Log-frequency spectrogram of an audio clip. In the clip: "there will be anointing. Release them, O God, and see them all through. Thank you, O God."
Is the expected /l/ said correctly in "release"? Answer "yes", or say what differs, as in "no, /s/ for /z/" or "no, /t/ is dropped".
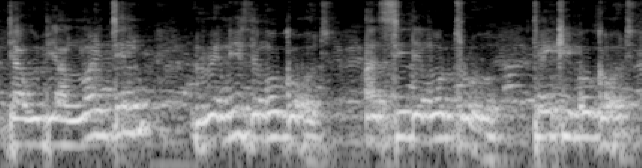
no, /n/ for /l/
